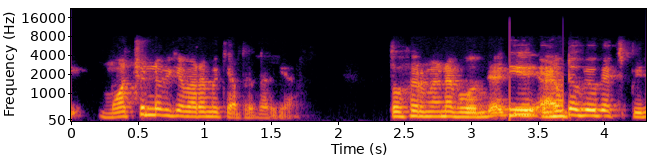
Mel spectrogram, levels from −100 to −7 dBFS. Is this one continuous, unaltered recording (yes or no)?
no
